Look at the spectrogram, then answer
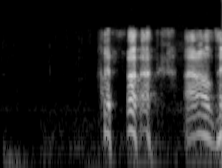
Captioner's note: chuckling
